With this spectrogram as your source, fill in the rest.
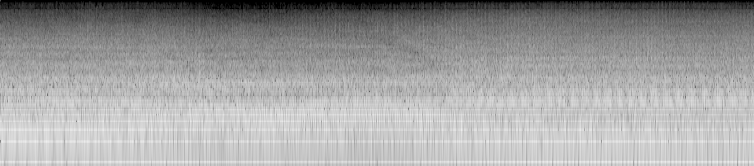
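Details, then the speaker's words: Free scrap lawn mower being run up, smoke now cleared, brand new air filter fitted: fairly steady speed but uneven, slightly lumpy beat, sounding a bit dopey; cause unclear. "so there you go the spokes now all gone smoke's now all gone but it does sound a bit dopey it does sound a little bit dopey"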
